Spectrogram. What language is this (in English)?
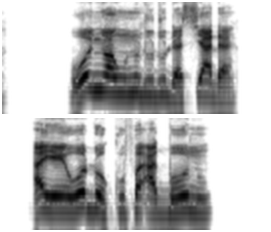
Ewe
